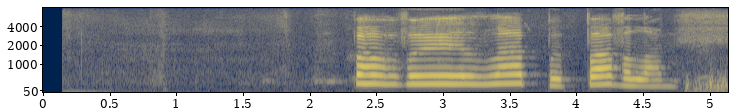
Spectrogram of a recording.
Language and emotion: Russian, neutral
